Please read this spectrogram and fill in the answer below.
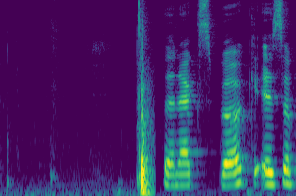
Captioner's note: thud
